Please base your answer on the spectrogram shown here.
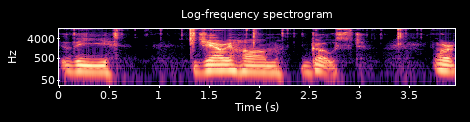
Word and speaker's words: G10ST: like the Jerry Hom Ghost, or people call it the Ghost, but if you actually look at how it's spelled, it is G10ST, which doesn't spell ghost, but people just call it that.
